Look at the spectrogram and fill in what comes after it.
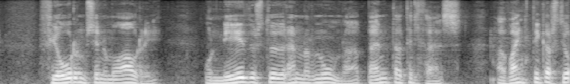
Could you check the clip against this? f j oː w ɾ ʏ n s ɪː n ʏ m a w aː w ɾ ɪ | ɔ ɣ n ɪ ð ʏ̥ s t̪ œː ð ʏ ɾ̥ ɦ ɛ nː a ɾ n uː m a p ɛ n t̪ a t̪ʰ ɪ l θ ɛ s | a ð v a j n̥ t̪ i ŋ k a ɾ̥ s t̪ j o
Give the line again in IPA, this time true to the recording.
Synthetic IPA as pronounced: f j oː w ɾ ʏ m s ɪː n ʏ m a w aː w ɾ ɪ | ɔ ɣ n ɪː ð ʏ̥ s t̪ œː ð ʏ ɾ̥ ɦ ɛ nː a ɾ n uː n a p ɛ n t̪ a t̪ʰ ɪ l θ ɛ s | a ð v a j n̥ t̪ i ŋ k a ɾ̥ s t̪ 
